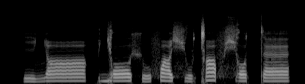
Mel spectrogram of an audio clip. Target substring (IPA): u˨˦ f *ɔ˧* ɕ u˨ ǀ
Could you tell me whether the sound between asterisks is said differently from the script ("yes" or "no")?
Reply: yes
